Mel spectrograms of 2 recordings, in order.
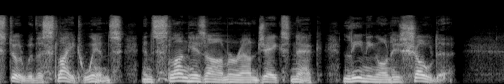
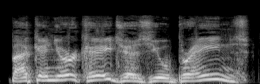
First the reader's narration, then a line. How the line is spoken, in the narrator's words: the giant boomed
